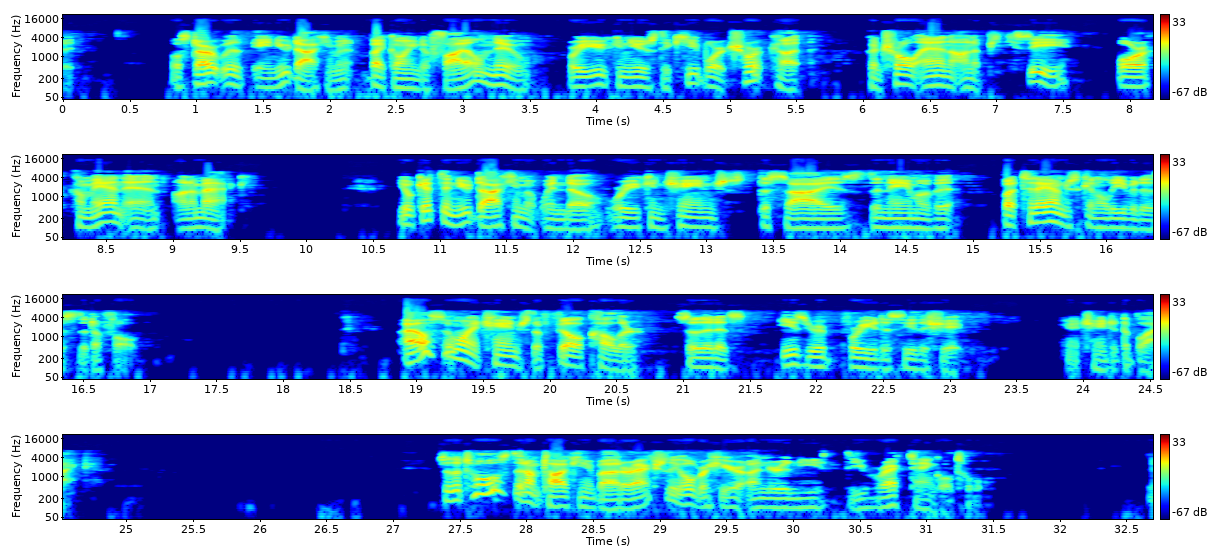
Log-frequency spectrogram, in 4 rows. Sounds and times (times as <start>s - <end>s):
Speech: 0.0s - 0.2s, 0.8s - 9.7s, 10.7s - 17.0s, 18.9s - 24.9s, 27.3s - 31.6s.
